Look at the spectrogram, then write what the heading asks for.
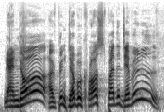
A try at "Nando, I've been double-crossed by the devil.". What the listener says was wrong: Yeah, you don't say it fast enough, dude. You gotta say it faster. It's no, I've been double crossed by the devils.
